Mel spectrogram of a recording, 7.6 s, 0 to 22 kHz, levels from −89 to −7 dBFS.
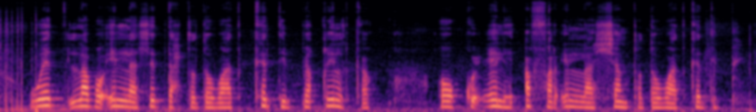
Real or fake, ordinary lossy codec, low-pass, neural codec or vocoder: real; none; none; none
